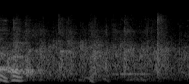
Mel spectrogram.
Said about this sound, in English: Acclamons très fort pour la gloire de Dieu. Let's make a big applause to the glory of God.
